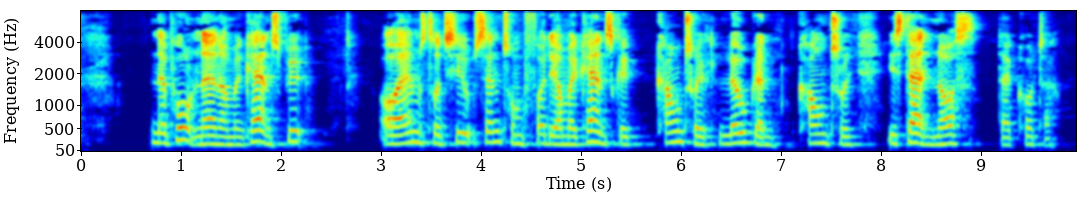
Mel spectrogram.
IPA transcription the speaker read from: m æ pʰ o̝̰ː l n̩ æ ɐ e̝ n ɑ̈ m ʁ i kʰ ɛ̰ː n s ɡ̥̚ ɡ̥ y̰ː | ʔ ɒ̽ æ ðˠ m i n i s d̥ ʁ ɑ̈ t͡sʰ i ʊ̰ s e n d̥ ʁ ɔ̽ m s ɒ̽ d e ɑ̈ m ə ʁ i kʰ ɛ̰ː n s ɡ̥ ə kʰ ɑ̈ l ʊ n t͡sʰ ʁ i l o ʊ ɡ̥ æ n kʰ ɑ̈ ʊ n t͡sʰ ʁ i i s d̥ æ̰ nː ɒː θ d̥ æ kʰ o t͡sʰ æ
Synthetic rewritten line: n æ pʰ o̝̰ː l n̩ æ ɐ e̝ n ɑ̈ m ʁ i kʰ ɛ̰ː n s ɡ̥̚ b̥ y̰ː | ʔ ɒ̽ æ ðˠ m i n i s d̥ ʁ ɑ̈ t͡sʰ i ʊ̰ s e n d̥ ʁ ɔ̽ m f ɒ̽ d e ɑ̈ m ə ʁ i kʰ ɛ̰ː n s ɡ̥ ə kʰ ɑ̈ ʊ n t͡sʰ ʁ i l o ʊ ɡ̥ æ n kʰ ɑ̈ ʊ n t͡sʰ ʁ i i s d̥ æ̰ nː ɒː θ d̥ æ kʰ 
